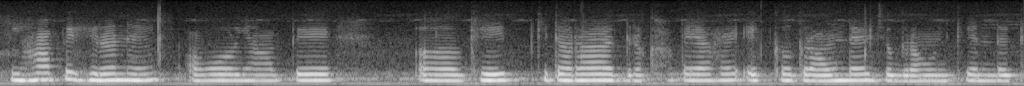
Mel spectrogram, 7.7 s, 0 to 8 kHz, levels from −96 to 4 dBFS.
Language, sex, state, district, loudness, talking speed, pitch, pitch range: Hindi, female, Delhi, New Delhi, -15 LUFS, 180 wpm, 210 Hz, 200-215 Hz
